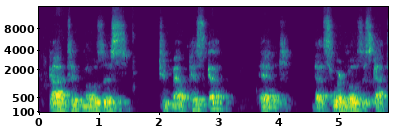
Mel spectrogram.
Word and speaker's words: Mount Pisgah: How do you pronounce it? Mount Pisgah.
